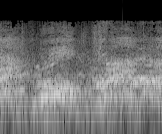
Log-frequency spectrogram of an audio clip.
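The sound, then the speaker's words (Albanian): Protesters in central Cairo chant for Hosni Mubarak's resignation: a loud, continuous mass of crowd voices rising and falling in waves. “Njerëzit duan që presidenti të shkojë, kanë brohoritur ata.”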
